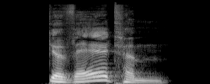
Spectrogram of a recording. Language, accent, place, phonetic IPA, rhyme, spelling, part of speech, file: German, Germany, Berlin, [ɡəˈvɛːltəm], -ɛːltəm, gewähltem, adjective, De-gewähltem.ogg
- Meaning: strong dative masculine/neuter singular of gewählt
